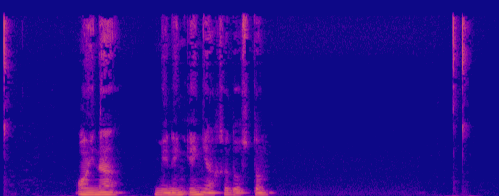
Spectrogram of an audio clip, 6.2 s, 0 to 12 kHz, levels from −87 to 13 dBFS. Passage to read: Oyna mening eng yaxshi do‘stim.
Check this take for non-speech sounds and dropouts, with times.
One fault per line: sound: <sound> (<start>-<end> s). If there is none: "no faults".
no faults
